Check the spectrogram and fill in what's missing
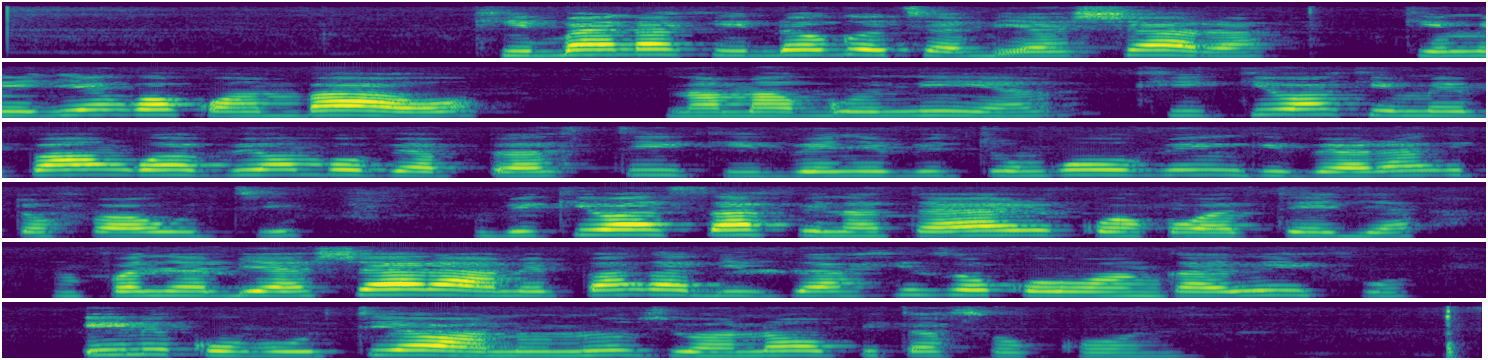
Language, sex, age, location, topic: Swahili, female, 25-35, Dar es Salaam, finance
